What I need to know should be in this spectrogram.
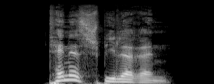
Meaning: tennis player (female)
- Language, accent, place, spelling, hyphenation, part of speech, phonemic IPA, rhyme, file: German, Germany, Berlin, Tennisspielerin, Ten‧nis‧spie‧le‧rin, noun, /ˈtɛnɪsˌʃpiːləʁɪn/, -iːləʁɪn, De-Tennisspielerin.ogg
